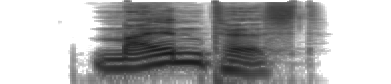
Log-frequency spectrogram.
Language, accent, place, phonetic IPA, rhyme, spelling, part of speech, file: German, Germany, Berlin, [ˈmalmtəst], -almtəst, malmtest, verb, De-malmtest.ogg
- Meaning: inflection of malmen: 1. second-person singular preterite 2. second-person singular subjunctive II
